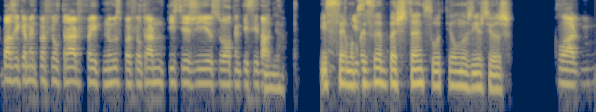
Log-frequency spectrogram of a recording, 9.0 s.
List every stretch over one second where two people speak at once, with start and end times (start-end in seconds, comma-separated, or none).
none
